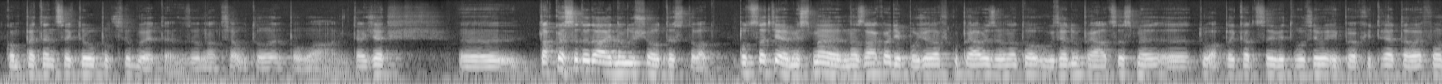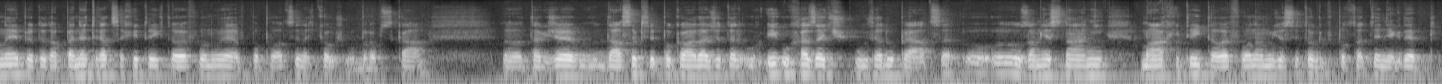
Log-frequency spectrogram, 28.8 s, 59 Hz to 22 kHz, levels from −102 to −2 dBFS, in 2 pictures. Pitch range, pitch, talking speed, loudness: 110-120 Hz, 115 Hz, 140 wpm, -22 LUFS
